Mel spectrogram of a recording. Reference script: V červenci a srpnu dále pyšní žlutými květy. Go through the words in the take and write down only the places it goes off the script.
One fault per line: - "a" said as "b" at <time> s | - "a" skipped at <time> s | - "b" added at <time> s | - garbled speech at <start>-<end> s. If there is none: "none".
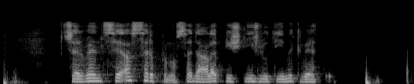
- "se" added at 1.7 s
